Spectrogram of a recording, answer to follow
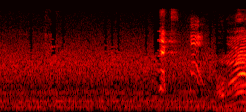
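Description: Steady outdoor background noise, with one short high-pitched call near the end.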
